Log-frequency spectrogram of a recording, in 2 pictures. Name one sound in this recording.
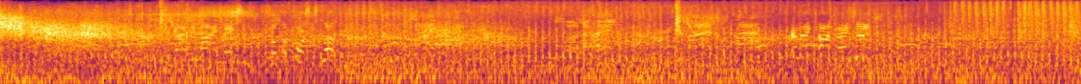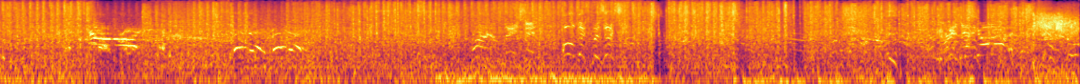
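Rifles fire in rapid bursts close by.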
